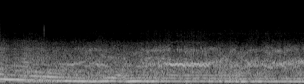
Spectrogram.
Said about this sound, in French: Et Gilles appuie sur l'accélérateur.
